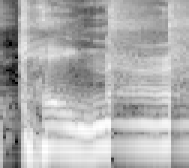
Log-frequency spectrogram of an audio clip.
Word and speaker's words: Kanaan: Kanaan. Am I pronouncing it right? Kanaan, yeah.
